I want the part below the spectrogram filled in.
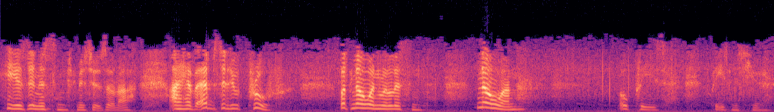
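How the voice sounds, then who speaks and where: Desperate, pleading wife, old radio. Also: female voice, on the high side, expressive, moderate pace, long pauses, breathy edge. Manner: earnest, imploring, formal. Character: desperate pleading Frenchwoman, devoted wife of condemned prisoner. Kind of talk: 1930s radio drama acting. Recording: muffled, noisy 1930s radio recording.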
